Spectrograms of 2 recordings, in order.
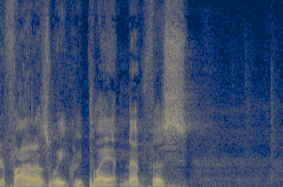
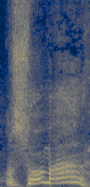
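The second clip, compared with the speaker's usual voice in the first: half-laughing, pitched up high on the comeback; mock indignant comeback. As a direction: toss it back with a grin, pitched up. Coach retells his own comeback.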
